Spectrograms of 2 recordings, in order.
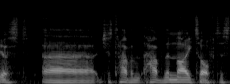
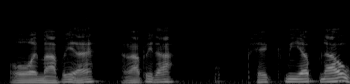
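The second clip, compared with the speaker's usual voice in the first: put-on cat voice with Welsh accent; 3 dB quieter than usual. Voicing a cat while looking at it, in a Welsh-accented cat voice. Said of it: "I think he definitely works better in Welsh".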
